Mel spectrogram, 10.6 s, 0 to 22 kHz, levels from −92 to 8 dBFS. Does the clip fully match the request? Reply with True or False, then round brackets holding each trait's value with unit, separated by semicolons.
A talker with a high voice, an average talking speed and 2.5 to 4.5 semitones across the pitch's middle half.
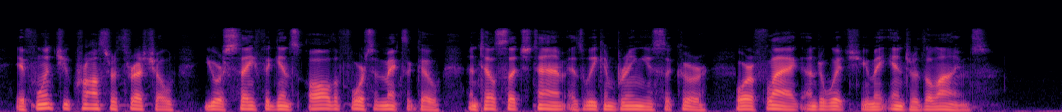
False (115 Hz; 190 wpm; 3.2 semitones)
